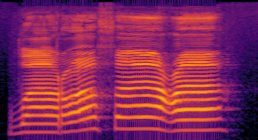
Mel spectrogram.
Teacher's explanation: आइन को हलक से निकालेंगे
